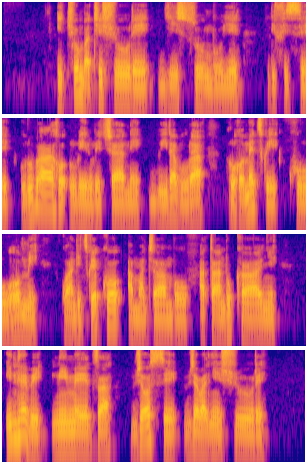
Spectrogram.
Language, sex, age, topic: Rundi, male, 25-35, education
